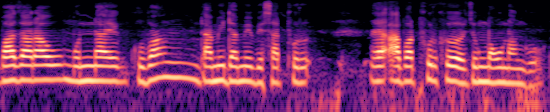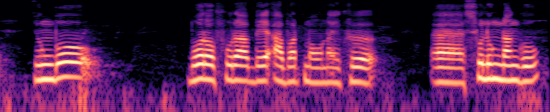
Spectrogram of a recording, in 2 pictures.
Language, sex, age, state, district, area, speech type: Bodo, male, 45-60, Assam, Udalguri, rural, spontaneous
